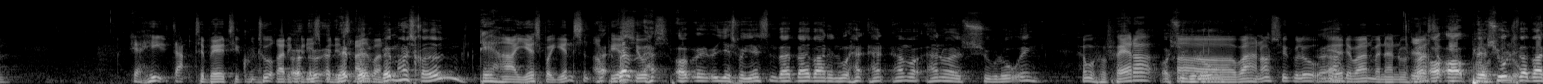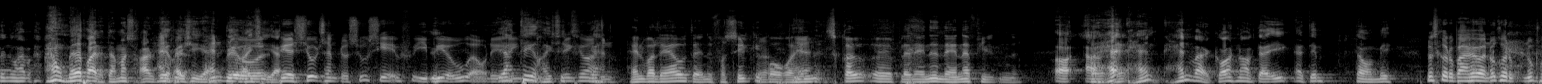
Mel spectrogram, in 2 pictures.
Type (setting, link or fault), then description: setting, live audience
